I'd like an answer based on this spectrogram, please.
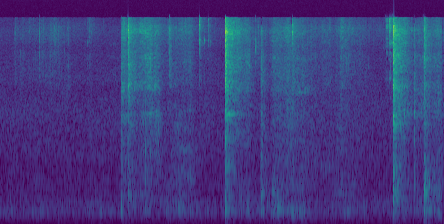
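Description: Metal spoon scraping and clinking against a metal cooking pot while mixing cooked rice. About five sharp clinks, starting about a second and a half in, with soft scraping between them.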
